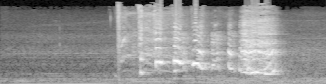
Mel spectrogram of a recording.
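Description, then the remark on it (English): A big car rumbles past, a deep low engine drone giving way to a louder, rising rush of tire and engine noise as it goes by. “Sorry, guys, big car going by.”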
